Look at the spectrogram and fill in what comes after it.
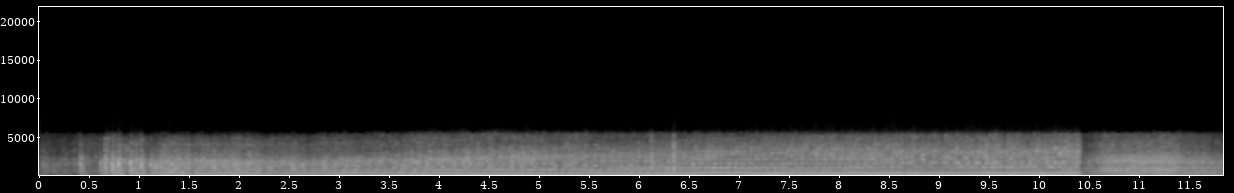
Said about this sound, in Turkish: Kamyonet ilerledi ve bir kahvenin önünde durdu.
